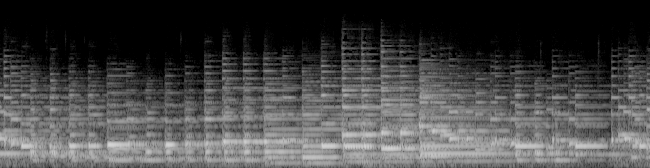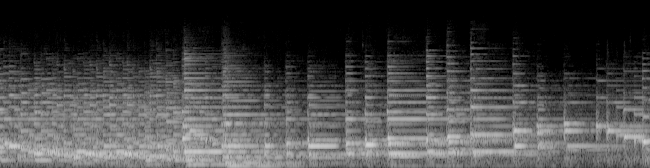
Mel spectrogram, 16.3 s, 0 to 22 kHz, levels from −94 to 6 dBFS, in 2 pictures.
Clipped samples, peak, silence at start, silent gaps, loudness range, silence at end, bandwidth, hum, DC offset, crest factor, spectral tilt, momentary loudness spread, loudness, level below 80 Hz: under 0.1%; -4 dBFS; 0 s; none; 3 LU; 0 s; 8.2 kHz; none; under 0.1%; 16 dB; -7 dB/octave; 7 LU; -21 LUFS; -44 dBFS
